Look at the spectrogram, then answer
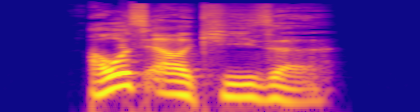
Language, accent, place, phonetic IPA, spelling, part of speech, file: German, Germany, Berlin, [ˈaʊ̯sʔɛɐ̯ˌkiːzə], auserkiese, verb, De-auserkiese.ogg
- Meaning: inflection of auserkiesen: 1. first-person singular present 2. first/third-person singular subjunctive I 3. singular imperative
